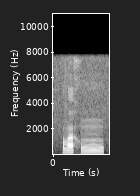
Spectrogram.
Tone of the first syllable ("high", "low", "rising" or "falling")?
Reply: high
